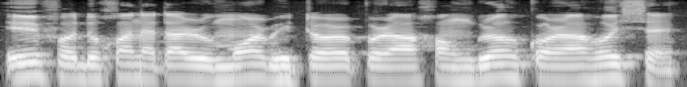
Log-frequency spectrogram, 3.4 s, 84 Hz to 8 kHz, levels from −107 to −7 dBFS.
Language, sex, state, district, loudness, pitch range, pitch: Assamese, male, Assam, Sonitpur, -13 LUFS, 125-140 Hz, 130 Hz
